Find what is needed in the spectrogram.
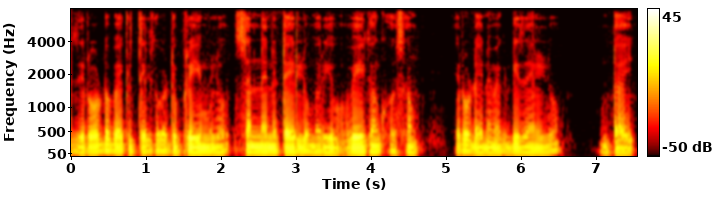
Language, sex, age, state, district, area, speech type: Telugu, male, 30-45, Telangana, Adilabad, rural, spontaneous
